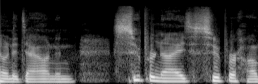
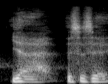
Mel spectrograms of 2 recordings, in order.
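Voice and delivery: slow, drawn-out, zen-like drawl. Retelling playing Keanu at a theme park: Zen Keanu Reeves voice. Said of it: "Zen Keanu-ness".

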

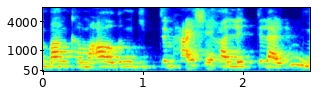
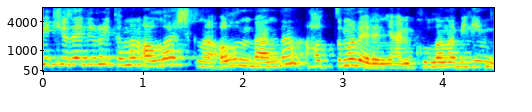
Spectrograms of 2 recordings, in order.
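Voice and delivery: usual speaking voice

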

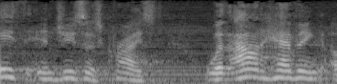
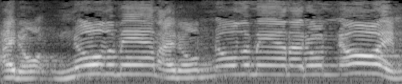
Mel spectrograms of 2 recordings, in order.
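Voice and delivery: high, loud emphatic delivery. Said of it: "Peter would say emphatically".

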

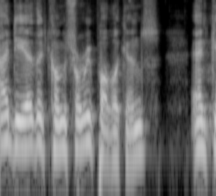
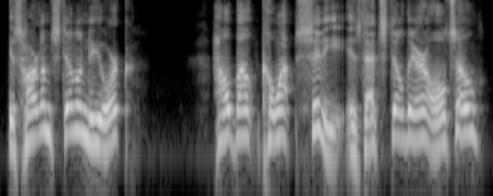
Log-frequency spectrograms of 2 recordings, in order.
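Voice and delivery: mock sarcastic, needling, pitched-up delivery; 5 semitones higher than usual. Retelling how a longtime friend in the South asked something, mock-sarcastic question. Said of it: "he asked me sarcastically".

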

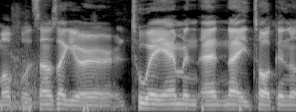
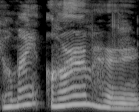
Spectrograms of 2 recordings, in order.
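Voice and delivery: very quiet, feeble-sounding, unmanly griping voice; 8 semitones higher, 11 dB quieter than usual. Retelling a friend's complaint on the way here: imitating a friend, less manly. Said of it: "I said it a little more manly".

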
